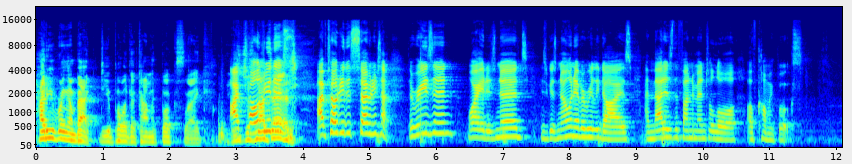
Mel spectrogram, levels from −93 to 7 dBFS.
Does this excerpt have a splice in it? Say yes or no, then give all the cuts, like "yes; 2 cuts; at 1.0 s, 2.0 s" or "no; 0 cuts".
no; 0 cuts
